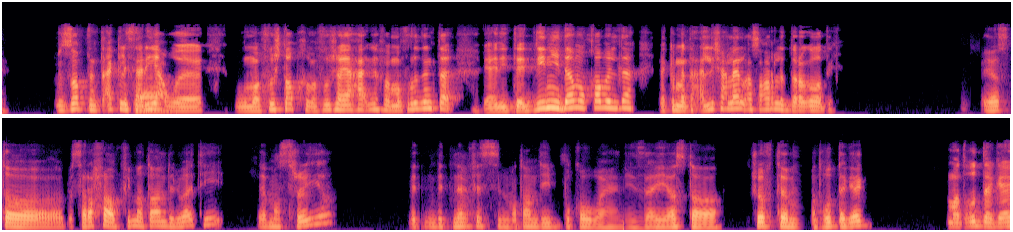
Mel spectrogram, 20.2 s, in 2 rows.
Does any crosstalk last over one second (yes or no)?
no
